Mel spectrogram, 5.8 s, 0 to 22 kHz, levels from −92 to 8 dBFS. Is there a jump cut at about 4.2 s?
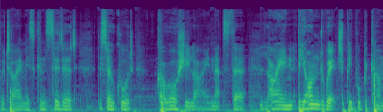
yes; 2 cuts; at 2.2 s, 4.2 s

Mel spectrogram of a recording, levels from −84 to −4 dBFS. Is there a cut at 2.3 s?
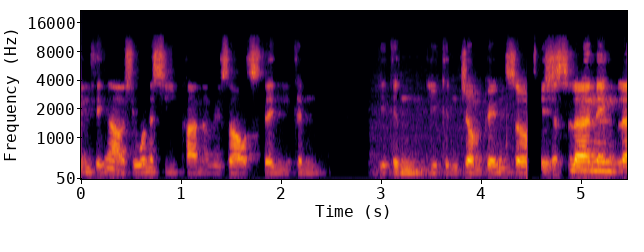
no; 1 cut; at 4.5 s

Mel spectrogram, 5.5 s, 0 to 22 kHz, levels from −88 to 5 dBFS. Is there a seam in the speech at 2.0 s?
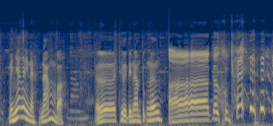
no; 1 cut; at 3.4 s

